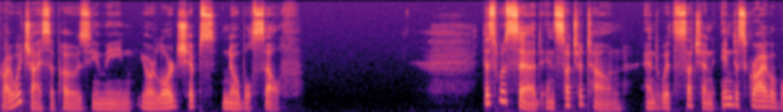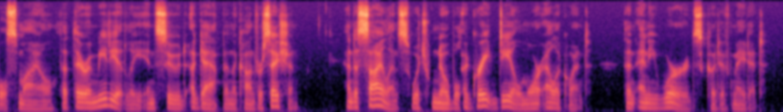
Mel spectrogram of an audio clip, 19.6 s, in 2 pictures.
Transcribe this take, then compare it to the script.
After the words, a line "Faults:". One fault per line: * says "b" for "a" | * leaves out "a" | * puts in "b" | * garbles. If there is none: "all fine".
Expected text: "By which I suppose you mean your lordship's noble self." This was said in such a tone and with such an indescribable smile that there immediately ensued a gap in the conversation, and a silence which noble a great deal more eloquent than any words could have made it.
"By which I suppose you mean your lordship's noble self." This was said in such a tone and with such an indescribable smile that there immediately ensued a gap in the conversation, and a silence which noble a great deal more eloquent than any words could have made it.
Faults:
all fine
